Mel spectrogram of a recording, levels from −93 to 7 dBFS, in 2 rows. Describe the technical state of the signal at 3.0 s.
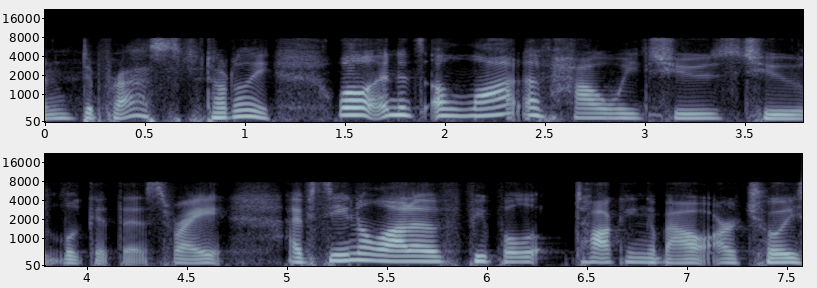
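A hard-edged gap from 3.01 to 3.05 s, after "lot of how we", leaves speech returning with brief distortion: packet loss on an ADPCM call. About 10 ms, probably one packet, dropped out, throwing the decoder's predictor and step size out of step before "to look at this".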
